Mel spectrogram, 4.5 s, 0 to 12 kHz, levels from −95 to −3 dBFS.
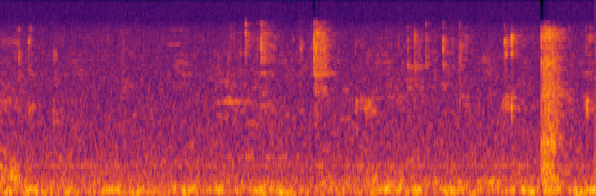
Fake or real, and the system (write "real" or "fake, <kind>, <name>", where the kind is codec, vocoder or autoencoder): real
